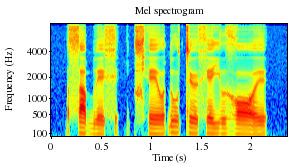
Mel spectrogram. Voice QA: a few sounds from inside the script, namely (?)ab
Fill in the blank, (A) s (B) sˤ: A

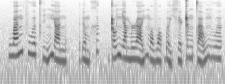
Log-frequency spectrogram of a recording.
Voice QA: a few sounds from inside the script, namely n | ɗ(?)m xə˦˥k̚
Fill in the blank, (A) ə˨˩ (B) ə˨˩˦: A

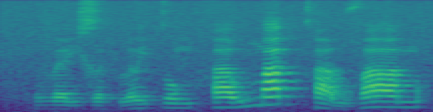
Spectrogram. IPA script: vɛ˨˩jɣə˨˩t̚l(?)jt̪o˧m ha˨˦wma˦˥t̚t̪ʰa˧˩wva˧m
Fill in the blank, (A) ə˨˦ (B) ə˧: B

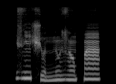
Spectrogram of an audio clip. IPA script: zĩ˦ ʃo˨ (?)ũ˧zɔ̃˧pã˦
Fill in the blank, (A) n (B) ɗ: A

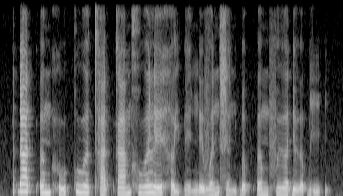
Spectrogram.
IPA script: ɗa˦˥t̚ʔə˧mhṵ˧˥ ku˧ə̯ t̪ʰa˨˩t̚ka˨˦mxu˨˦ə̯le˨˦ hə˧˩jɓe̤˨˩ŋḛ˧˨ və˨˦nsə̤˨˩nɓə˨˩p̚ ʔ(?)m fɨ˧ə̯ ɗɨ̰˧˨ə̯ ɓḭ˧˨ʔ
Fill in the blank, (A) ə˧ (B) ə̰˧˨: A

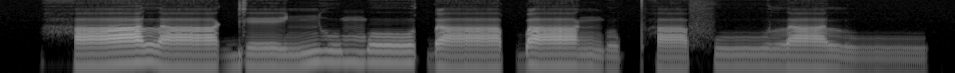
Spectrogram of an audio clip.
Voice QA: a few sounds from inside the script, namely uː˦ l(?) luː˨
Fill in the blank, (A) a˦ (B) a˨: A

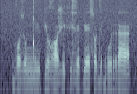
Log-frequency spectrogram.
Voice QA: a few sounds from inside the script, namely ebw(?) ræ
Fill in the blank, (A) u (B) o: A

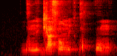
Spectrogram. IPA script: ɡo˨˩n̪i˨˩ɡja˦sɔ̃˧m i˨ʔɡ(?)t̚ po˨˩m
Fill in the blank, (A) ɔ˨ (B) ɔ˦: A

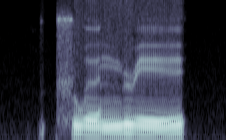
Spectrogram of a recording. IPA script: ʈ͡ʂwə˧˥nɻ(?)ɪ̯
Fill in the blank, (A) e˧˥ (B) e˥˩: A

